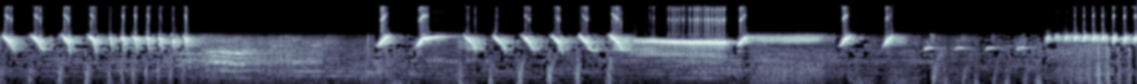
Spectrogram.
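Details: Richly phrased canary song for tutoring other birds: fast bursts of sweeping chirps separated by quieter warbles, a sustained buzzing trill in the middle, then a short series of level piping notes and a closing buzz.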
